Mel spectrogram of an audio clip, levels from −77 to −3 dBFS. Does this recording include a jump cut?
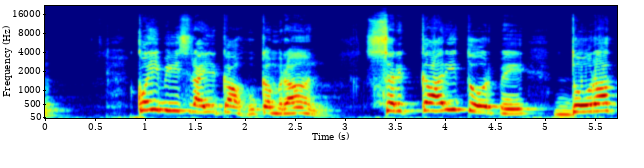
no; 0 cuts

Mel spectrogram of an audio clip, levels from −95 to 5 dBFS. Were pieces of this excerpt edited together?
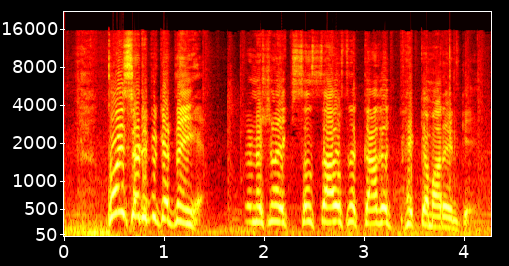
yes; 1 cut; at 1.8 s

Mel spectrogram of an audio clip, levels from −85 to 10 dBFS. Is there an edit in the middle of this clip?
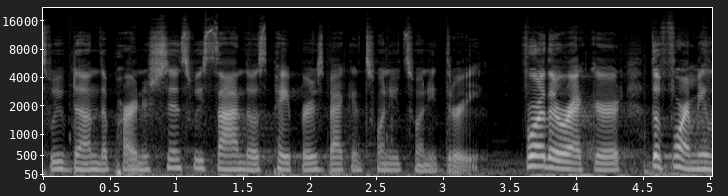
yes; 1 cut; at 3.4 s

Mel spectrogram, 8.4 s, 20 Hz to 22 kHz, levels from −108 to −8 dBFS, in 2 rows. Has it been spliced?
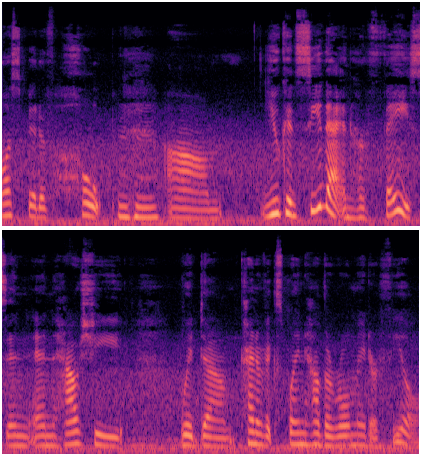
no; 0 cuts

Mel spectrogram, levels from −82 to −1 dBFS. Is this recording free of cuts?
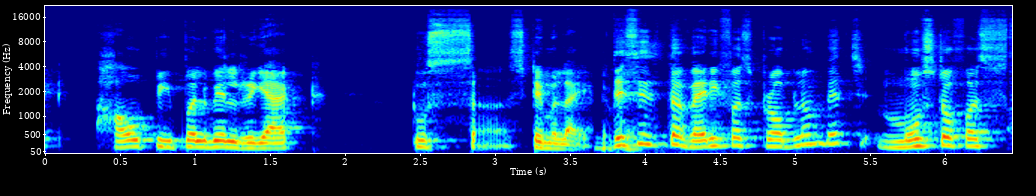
no; 2 cuts; at 2.8 s, 3.7 s

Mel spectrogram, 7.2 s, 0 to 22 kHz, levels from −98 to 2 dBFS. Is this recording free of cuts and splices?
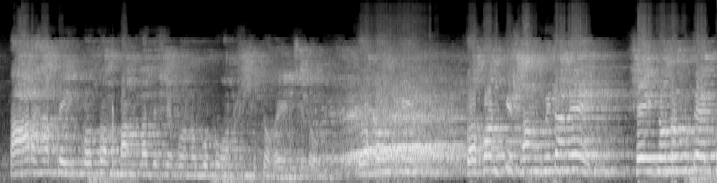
yes; 0 cuts

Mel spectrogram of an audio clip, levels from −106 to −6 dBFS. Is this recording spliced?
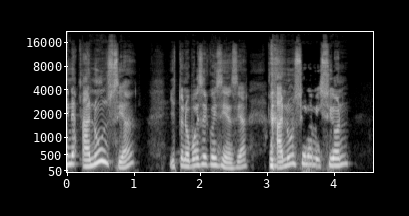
no; 0 cuts

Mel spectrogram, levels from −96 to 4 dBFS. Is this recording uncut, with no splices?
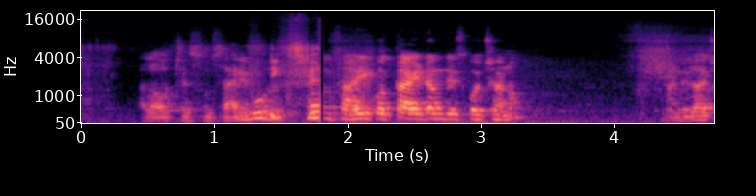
no; 1 cut; at 1.8 s

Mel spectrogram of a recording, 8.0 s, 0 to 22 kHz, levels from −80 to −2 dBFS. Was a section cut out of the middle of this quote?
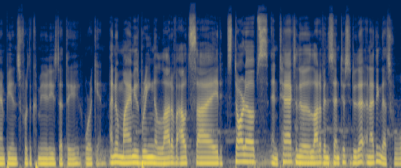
yes; 2 cuts; at 2.1 s, 4.5 s

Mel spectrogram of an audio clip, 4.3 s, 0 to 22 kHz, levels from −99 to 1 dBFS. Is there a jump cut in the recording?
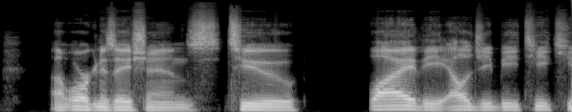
yes; 1 cut; at 1.7 s

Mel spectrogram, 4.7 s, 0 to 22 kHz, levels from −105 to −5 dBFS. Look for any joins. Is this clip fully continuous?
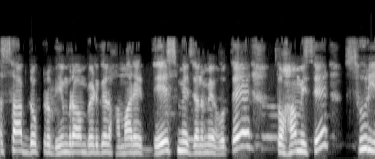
yes; 0 cuts

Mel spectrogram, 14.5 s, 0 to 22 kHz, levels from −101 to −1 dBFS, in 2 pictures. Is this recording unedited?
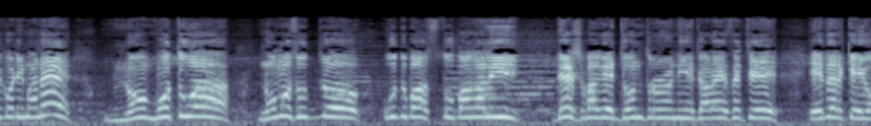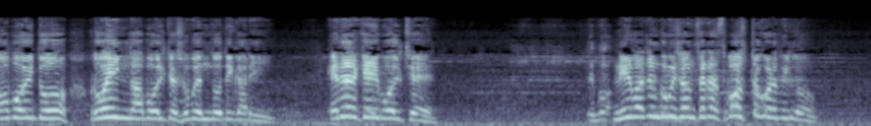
yes; 0 cuts

